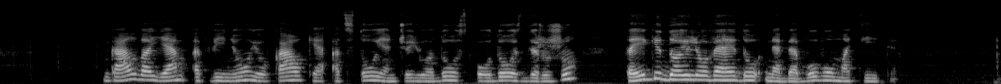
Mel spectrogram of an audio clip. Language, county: Lithuanian, Marijampolė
